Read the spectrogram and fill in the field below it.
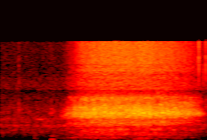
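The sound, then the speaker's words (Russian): A single slow, deep breath during a meditation, drawn through the center of the chest, a soft airy rush that swells and holds for over a second before fading, preceded by a faint low bump, with no talking. “Дышим мы во время медитации только через сердце, точнее через сердечную чакру, соответственно, в центре груди вот так вот дышим.”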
